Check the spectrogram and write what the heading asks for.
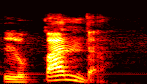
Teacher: esa F la sustituyó por una P, una oclusiva bilavial. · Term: oclusiva bilabial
